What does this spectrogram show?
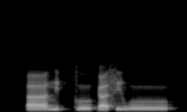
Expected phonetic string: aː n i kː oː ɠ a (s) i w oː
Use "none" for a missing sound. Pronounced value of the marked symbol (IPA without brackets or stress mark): s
